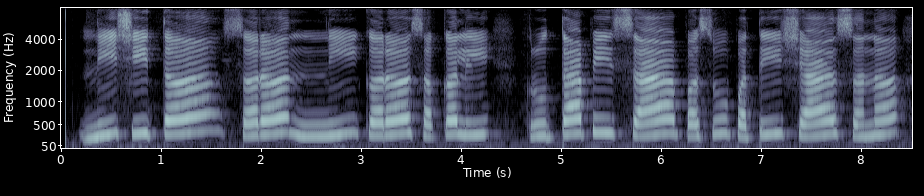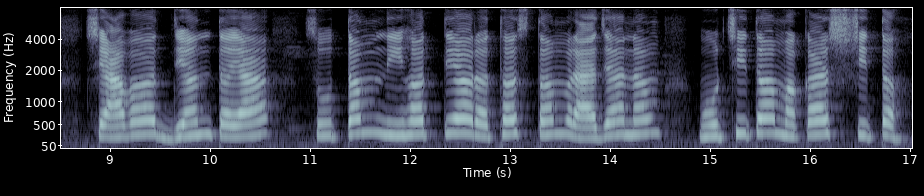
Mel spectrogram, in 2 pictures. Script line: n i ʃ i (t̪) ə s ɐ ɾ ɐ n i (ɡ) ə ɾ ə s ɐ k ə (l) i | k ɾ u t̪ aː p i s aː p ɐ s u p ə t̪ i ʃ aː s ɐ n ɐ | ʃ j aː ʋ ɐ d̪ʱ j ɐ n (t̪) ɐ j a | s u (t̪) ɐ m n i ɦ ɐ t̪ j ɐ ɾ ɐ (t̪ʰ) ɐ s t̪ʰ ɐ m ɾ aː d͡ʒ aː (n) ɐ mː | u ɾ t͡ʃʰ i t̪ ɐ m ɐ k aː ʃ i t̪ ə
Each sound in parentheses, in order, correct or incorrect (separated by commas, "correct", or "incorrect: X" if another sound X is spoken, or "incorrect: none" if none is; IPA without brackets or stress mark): correct, incorrect: k, correct, correct, correct, correct, correct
